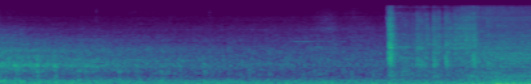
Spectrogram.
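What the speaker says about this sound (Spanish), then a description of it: "Y el carro se enciende." A Chevrolet Camaro starts up remotely, a low rumbling engine building beneath a sharp click partway through, then rising to a louder, steady idle close by.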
